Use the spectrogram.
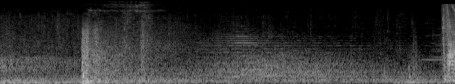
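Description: A Confringo fire spell explosion in Hogwarts Legacy, sounding as a sharp burst near the start with a rumbling tail and another blast at the very end, over a steady low game ambience.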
